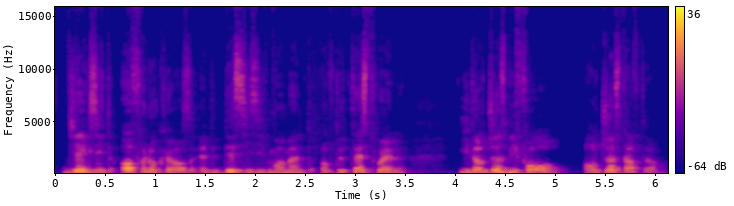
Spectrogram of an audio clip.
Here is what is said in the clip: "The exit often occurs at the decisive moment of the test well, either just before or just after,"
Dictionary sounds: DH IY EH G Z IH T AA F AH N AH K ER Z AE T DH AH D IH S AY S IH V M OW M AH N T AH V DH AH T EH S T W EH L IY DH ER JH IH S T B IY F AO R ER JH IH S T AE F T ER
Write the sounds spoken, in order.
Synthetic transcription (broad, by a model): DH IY EH G Z IH T AA F AH N AH K ER Z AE T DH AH D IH S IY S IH V M OW M AH N T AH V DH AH T EH S T W EH L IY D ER JH IH S T B IY F AO R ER JH IH S T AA F T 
